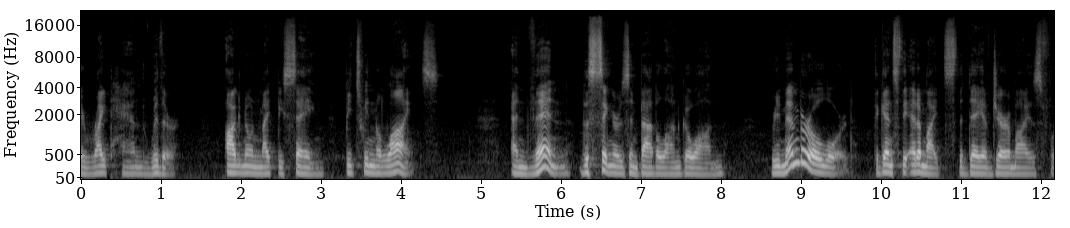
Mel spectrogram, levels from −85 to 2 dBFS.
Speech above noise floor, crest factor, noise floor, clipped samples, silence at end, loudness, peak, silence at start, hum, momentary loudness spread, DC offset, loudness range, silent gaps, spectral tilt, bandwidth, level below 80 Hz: 36 dB; 20 dB; -66 dBFS; under 0.1%; 0 s; -30 LUFS; -10 dBFS; 0 s; none; 15 LU; under 0.1%; 4 LU; none; -5.5 dB/octave; 20 kHz; -68 dBFS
